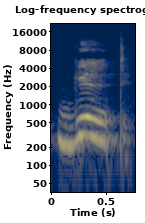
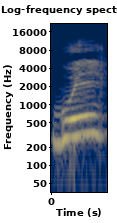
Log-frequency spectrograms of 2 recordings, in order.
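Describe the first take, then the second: First: An ih vowel follows the g. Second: An oo sound follows the g. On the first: The speaker calls it right. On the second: The speaker calls it wrong.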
